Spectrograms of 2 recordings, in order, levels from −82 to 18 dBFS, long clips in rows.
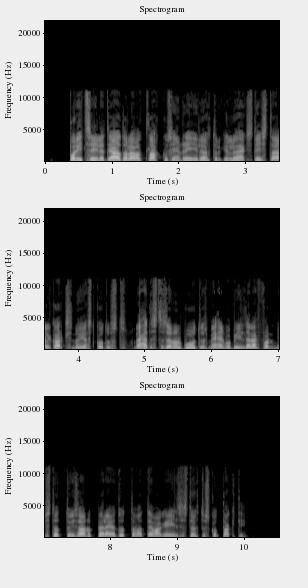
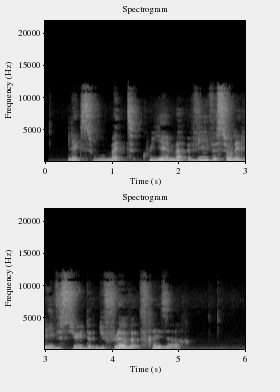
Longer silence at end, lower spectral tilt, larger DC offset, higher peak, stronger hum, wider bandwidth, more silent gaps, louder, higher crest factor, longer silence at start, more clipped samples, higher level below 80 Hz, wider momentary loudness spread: second, 0.55 s vs 0.85 s; about the same, -5.5 dB/octave vs -4.5 dB/octave; neither; about the same, -2 dBFS vs -4 dBFS; neither; about the same, 11.5 kHz vs 12.5 kHz; neither; about the same, -24 LUFS vs -22 LUFS; about the same, 22 dB vs 18 dB; about the same, 0.4 s vs 0.35 s; neither; first, -56 dBFS vs -66 dBFS; about the same, 12 LU vs 11 LU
